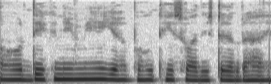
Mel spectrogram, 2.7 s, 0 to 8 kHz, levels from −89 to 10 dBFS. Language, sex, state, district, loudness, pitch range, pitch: Hindi, female, Chhattisgarh, Sukma, -14 LUFS, 160-180 Hz, 170 Hz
